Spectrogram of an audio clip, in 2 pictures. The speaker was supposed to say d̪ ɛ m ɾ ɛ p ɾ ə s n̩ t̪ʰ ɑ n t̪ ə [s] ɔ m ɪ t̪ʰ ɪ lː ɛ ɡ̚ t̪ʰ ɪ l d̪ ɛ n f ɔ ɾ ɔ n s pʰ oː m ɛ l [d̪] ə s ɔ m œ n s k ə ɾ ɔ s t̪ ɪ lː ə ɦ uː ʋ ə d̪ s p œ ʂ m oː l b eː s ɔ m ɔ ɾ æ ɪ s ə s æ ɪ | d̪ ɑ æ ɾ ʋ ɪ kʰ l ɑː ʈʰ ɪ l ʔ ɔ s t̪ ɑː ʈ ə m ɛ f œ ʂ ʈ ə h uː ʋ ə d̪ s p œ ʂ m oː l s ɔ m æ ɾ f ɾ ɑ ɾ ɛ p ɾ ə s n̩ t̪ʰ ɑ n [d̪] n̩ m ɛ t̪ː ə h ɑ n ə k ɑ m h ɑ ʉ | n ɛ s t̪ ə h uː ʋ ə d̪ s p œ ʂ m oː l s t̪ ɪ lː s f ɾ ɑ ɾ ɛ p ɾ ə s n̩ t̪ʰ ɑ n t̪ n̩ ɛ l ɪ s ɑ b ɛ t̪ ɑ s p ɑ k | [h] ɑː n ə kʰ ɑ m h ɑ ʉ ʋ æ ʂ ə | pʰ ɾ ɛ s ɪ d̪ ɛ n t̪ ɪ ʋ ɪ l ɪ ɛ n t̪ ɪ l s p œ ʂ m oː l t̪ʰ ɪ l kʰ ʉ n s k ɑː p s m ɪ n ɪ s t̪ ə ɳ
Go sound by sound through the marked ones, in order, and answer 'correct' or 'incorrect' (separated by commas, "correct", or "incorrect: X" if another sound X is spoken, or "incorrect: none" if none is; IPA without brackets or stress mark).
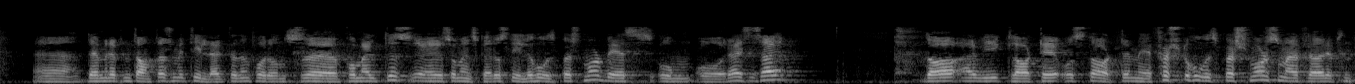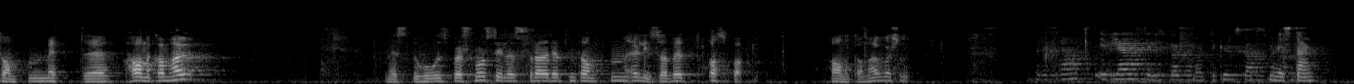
incorrect: ʂ, incorrect: t̪, incorrect: t̪, correct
